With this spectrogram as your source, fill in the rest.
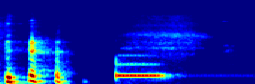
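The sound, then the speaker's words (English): A quick bit of speech, then a single steady ring tone from a phone call playing over a speakerphone, tinny and electronic, lasting about half a second before cutting off. “Do you guys hear the ringing?”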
